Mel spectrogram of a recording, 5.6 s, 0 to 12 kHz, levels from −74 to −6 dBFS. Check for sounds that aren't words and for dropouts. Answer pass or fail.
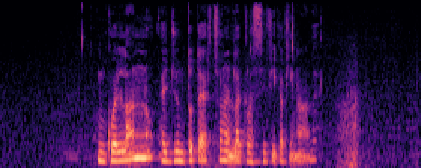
fail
